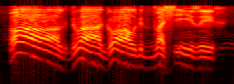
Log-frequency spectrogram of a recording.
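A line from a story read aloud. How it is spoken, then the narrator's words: Shouted. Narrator (Russian): крикнул Ермошка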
